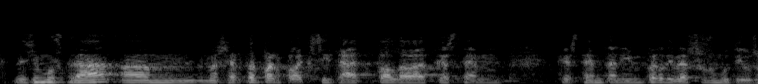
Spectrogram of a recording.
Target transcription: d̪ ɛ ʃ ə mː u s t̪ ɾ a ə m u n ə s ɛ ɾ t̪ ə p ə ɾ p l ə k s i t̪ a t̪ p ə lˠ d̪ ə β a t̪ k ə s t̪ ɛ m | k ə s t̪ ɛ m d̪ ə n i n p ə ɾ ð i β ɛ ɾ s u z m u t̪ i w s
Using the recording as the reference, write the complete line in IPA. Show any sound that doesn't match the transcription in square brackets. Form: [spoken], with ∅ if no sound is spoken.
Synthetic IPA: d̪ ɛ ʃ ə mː u s t̪ ɾ a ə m u n ə s ɛ ɾ t̪ ə p ə ɾ p l ə k s i t̪ a t̪ p ə lˠ d̪ ə β a t̪ k ə s t̪ ɛ m | k ə s t̪ ɛ m [t̪] ə n i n p ə ɾ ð i β ɛ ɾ s u z m u t̪ i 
